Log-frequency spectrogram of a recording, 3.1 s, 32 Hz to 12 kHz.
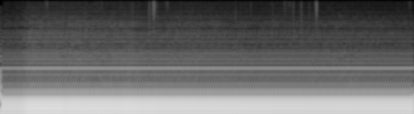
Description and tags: once i tried to sample a 303 but the phono
cable with jack adaptor was dodgy and i got this fantastic buzz which i turned into a bass sound: it filtered beautifully. this is a more recent version of the same idea.
broken, buzz, cable, minijack, noise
